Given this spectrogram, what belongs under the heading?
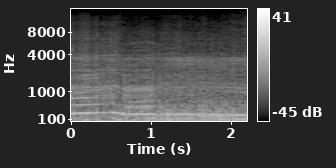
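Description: A 2021 Honda CB650R motorcycle engine drones loud and steady while riding, its pitch holding fairly level with a slight dip partway through, over heavy wind rumble and road noise and with no voices.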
